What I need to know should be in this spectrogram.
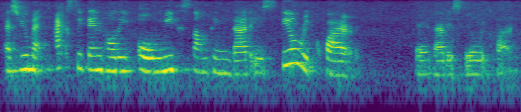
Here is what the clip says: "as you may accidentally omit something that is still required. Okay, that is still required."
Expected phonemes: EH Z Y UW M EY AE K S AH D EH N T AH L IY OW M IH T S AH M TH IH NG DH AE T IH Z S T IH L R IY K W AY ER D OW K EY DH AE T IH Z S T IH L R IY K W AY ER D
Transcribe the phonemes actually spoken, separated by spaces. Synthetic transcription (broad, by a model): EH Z Y UW M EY AE K S AH D EH N T AH L IY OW M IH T S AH M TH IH NG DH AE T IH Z S T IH L R IY K W AY ER D OW K EY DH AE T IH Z S T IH L R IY K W AY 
